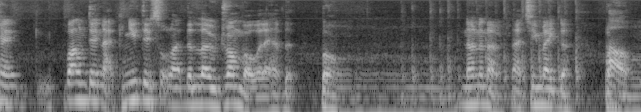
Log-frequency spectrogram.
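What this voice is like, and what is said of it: Usual voice. Nothing is said of it.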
